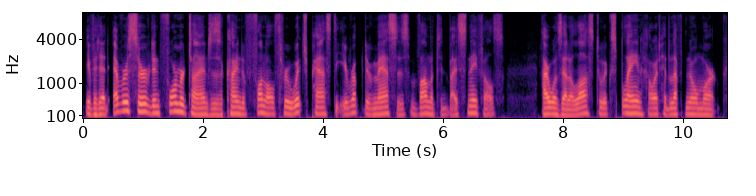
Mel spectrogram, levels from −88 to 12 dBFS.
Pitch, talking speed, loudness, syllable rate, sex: 135 Hz, 195 wpm, -20 LUFS, 5.0 syllables/s, male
